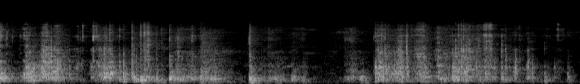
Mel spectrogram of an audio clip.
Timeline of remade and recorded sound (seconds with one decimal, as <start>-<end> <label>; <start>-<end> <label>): 0.0-1.0 recorded; 1.0-4.5 remade; 4.5-5.1 recorded; 5.1-5.8 remade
